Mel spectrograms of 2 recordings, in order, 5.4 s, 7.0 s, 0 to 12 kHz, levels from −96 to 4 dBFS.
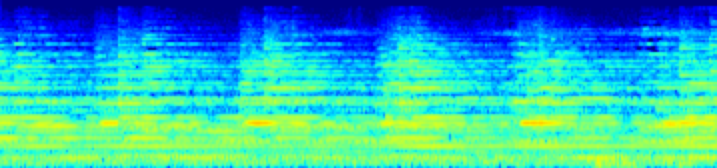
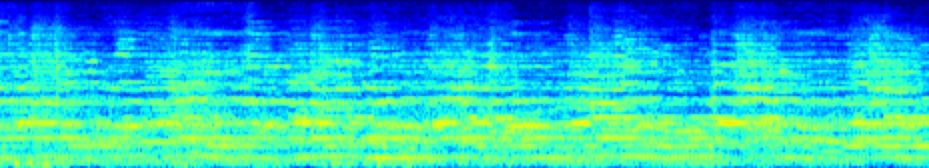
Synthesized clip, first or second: second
